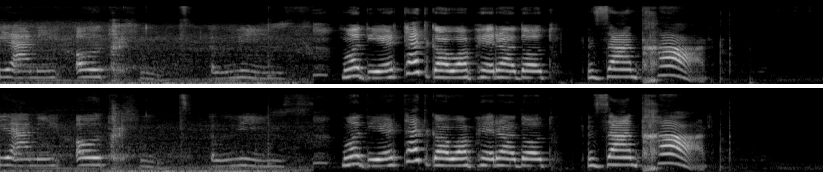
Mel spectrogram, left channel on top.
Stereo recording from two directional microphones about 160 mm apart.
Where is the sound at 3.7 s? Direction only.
70° right (ahead or behind).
